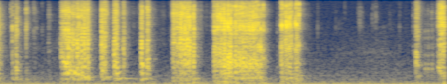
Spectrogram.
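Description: Duct tape being pulled off the roll and pressed along the edge of a stack of glass panes: several short rips with crackly clicks between them, the longest a little past halfway.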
